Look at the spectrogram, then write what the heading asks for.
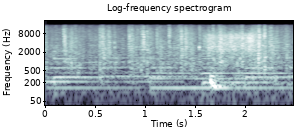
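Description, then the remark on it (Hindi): Steady rain hisses without a break, a dense wash of noise that stays fairly loud throughout, with a faint low droning tone running beneath it. “अरे बारिश हो रही है”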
